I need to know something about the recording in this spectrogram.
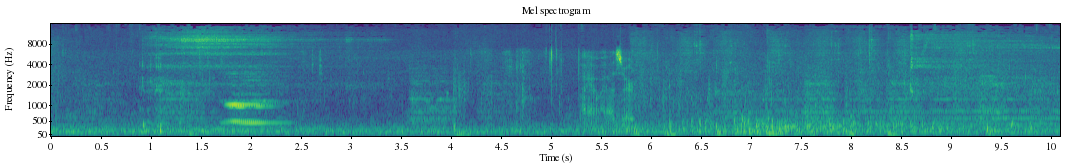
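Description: Water churns and rumbles with a low, muffled roar.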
